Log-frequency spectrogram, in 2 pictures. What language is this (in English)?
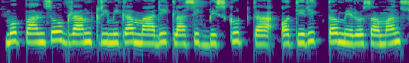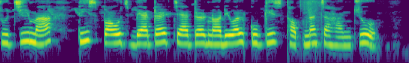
Nepali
